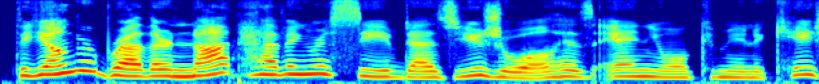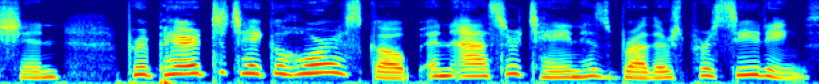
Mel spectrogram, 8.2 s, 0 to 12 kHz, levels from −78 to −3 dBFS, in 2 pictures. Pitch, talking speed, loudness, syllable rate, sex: 240 Hz, 155 wpm, -19 LUFS, 5.5 syllables/s, female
